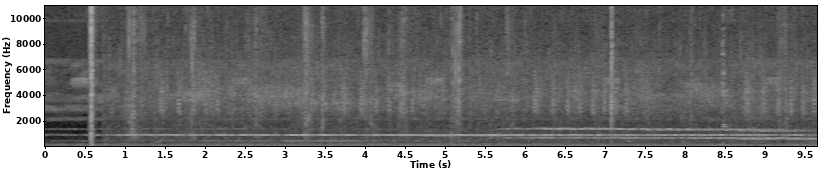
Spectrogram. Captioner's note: an animal howl echos in the distance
